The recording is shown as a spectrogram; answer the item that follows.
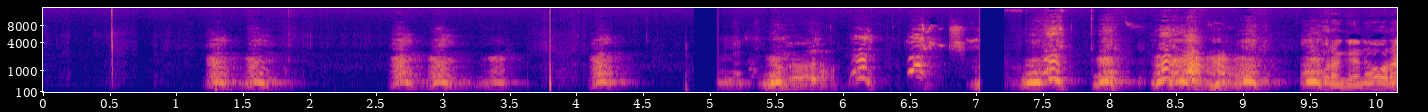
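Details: Big American Bully dog in Pakistan barking in short deep bursts, first in pairs with pauses, then quicker and more crowded, harsher barks toward the end.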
